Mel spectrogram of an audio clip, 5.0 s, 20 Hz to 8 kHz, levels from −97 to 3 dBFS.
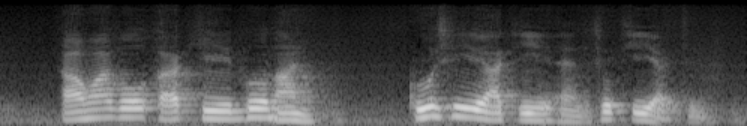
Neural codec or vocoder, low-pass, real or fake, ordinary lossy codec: codec, 16 kHz, 0.5 kbps, FunCodec, trained on Chinese and English, 25 frames a second; 7.2 kHz; fake; none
